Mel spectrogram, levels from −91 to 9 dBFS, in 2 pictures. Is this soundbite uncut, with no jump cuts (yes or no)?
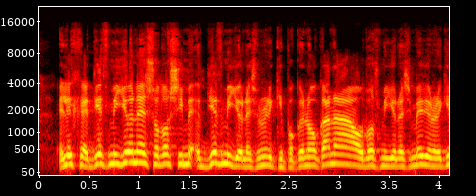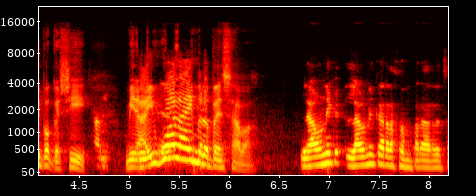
yes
